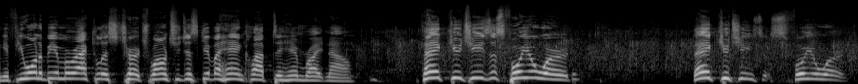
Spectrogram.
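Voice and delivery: high, loud, fast exhortation; preaching. Acted. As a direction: lift the church into praise. Rousing the church.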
